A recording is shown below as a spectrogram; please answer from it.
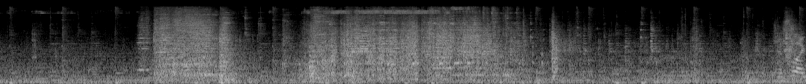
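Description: Heavy dredge chain clattering over the rail of an oyster lugger as the oyster dredge is paid out, in two loud stretches about one and a half and three seconds in. The deck winch's engine hums steadily underneath.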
